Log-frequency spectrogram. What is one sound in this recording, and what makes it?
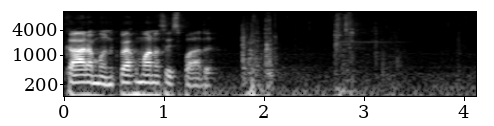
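A wooden chest lid thuds open.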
